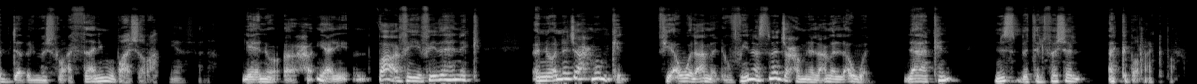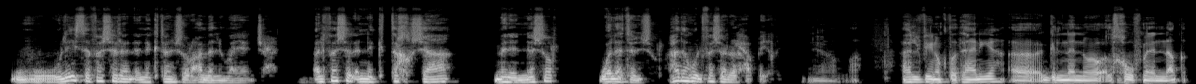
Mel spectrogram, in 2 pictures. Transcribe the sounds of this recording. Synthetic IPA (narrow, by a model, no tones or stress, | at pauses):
ʔab̚d̪aʔbɪlmaʃɾṵːʕɪθːaːnimʊba̰ːʃɑ̰ɾˤɑ̰ | ləʔanːṵħja̰ʕnḭðˤɑːʕfifiðɪhnɪk | ʔɪnːuʔɪnːad͡ʒaːħmʊmkɪn | fiʔa̰wːalʕamalwfinaːsnad͡ʒaħumɪnɪlʕamalɪlʔawːa̰lː | aːkɪnː | ɪsbaɪlfaʃal | ʔakbɑ̰ɾˤ | wlejsafaʃalanʔɪnːakt̪anʃʊɾˤʕamalmajɪnd͡ʒḁħ | ʔɪlfaʃalʔɪnːakt̪ɪxʃa | mɪnɪnːaʃɾ | walːat̪ɪnʃʊ̥ɾhaːðahuːlfaʃalɪlħa̰qḭːqi̥ | jaɑlˤːɑ̰ː | halfinʊqt̪ˤɑθaːnɪja̰ɡɪlnaʔɪnːuɪ̰lxaːfmɪnɪnːɑql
